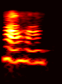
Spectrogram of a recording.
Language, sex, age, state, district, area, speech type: Marathi, female, 30-45, Maharashtra, Pune, urban, conversation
